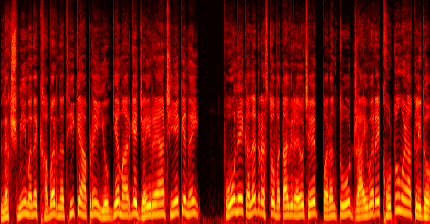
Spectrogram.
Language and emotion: Gujarati, fearful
